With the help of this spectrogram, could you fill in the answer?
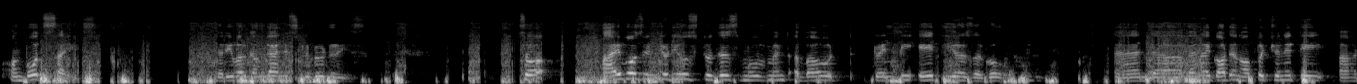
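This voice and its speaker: A man, speaking as a guest in a live interview, pausing often with filler sounds. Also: high voice, creaky, background noise. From India. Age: 40s. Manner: hesitant, many filler sounds.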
